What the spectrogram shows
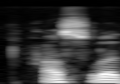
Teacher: صاد کو موٹا ادا کریں گے، را کو موٹا ادا کریں گے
